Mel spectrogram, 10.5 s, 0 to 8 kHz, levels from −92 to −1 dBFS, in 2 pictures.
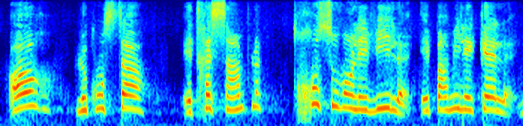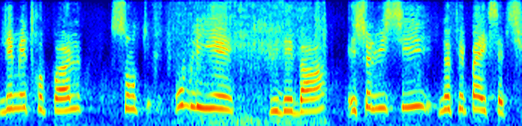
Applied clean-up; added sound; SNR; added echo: neural separator model SepFormer DNS4.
